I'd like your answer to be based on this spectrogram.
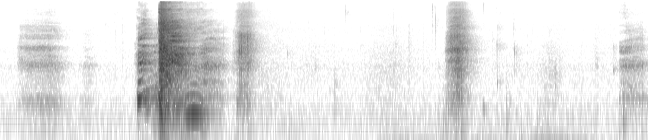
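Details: Woman with an injured collarbone and ribs from a BMX fall, inducing sneezes despite pain: a sharp inhaled gasp then one forceful, noisy sneeze, followed by a few softer breathy sounds.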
